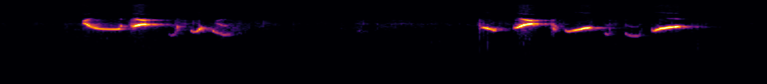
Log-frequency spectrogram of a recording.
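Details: Common iora song used as a master recording to provoke lazy birds into singing: two bursts of clear whistled, slurred notes with rising and falling sweeps, separated by a pause of about one and a half seconds.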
